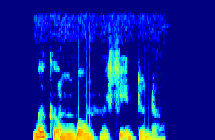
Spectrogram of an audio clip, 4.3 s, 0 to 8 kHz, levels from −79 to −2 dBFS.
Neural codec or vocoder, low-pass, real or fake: codec, 16 kHz, 16 kbps, FreqCodec, larger model; 7.2 kHz; fake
